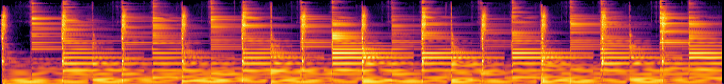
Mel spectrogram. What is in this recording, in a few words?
fingerpick eighth, guitar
